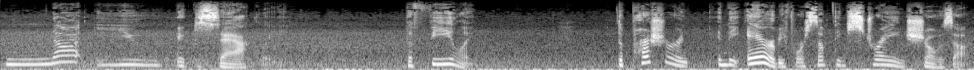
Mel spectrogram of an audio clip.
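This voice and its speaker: A woman voicing a patient, watchful older woman in an old-time radio style paranormal drama, speaking in halting, reflective phrases. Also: mid-range voice, very animated, background noise, voice pushed up. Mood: wistful, knowing.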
